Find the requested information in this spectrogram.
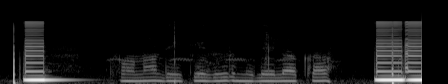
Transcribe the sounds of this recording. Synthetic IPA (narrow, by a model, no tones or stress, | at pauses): t͡ʃʰoːnãːd̪eːkeːɾəɽmɪleːlaːkaː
